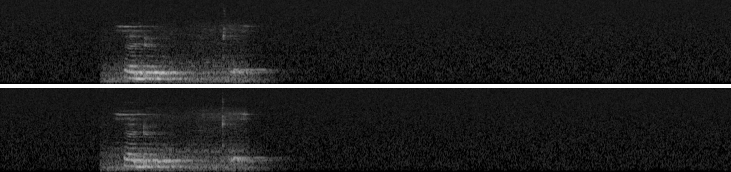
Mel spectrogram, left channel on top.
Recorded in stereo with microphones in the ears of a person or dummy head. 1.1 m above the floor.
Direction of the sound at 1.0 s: 70° right (ahead or behind).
